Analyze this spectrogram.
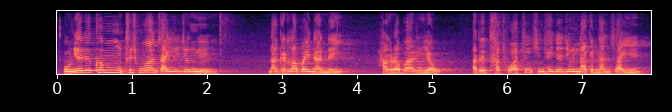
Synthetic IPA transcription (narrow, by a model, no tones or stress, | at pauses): oniɾɯkʰɯmtʰɯsɔŋnanzajɯzɯŋɯ | naɡɯɾlabajnanɯj | haɡɾabaɾɯja̰w | aɾɯtʰasʰɔatʰiŋsʰintʰajnazɯŋnaɡɯnanzajɯ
